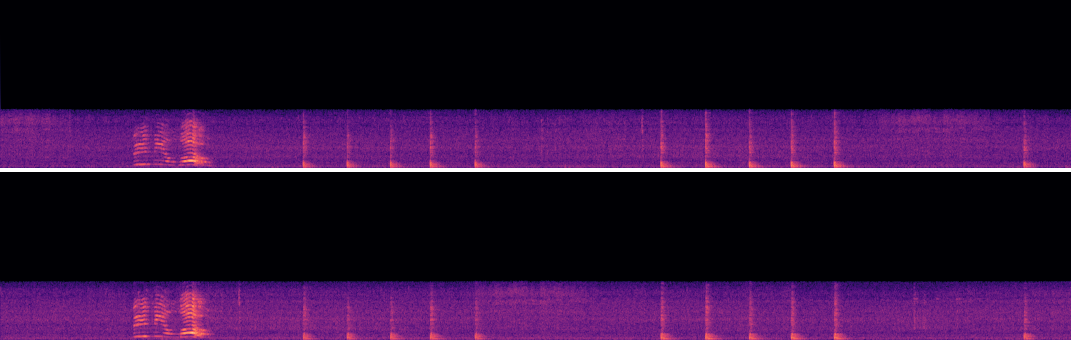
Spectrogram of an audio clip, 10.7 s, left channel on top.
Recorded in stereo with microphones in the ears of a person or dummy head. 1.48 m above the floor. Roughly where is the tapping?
Left.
